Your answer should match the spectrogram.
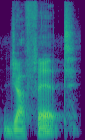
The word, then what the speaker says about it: Japhet: Mother Leeds has been identified by some as Deborah Leeds on the grounds that Deborah Leeds' husband, Japhet, I think that's how it's pronounced, J-A-P-H-E-T, Japhet Leeds, named 12 children in the will he wrote during 1736.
